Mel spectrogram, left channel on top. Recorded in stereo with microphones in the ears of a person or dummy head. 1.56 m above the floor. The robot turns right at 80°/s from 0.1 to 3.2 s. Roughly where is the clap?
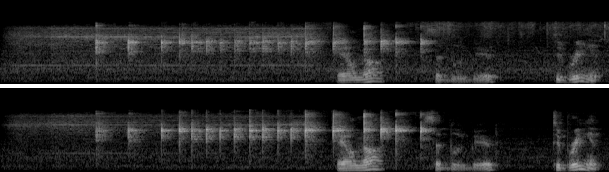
Left.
